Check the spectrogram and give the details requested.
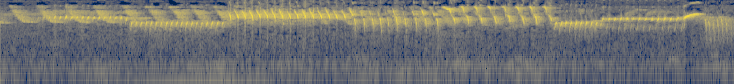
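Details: Lively canary singing used to prompt lazy canaries to start: loud, continuous trills changing pitch every second or so, rapid chattering rolls and a high buzzy passage, finishing with a sharp rising whistle.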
